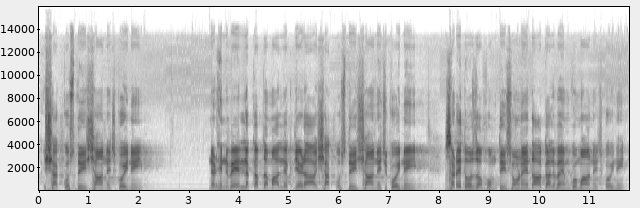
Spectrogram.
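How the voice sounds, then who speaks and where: High, bright Punjabi poet declaiming verse. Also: male voice. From Pakistan. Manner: declaims couplets, repeating each line, thanks listeners between verses. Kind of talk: reciting poetry at a mushaira. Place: stage at a poetry gathering. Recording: long hall reverb.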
